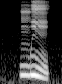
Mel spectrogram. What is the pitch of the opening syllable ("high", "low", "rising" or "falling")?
falling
